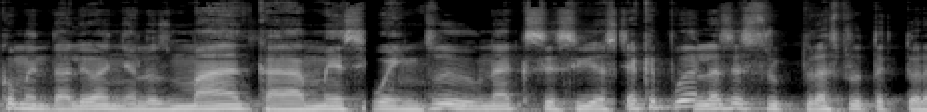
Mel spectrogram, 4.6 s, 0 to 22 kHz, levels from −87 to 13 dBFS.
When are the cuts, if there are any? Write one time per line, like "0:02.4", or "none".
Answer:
0:01.2
0:01.8
0:02.1
0:03.1
0:03.5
